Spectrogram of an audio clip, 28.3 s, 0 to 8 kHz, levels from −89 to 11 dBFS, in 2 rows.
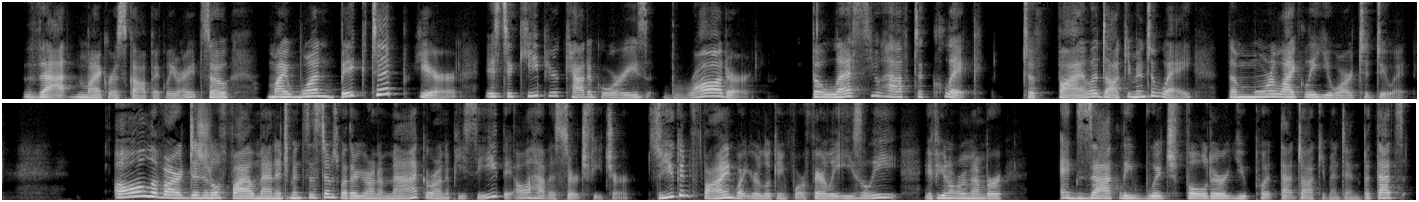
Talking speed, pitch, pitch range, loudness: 170 wpm, 195 Hz, 180-225 Hz, -19 LUFS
